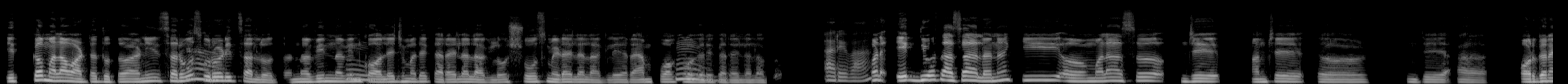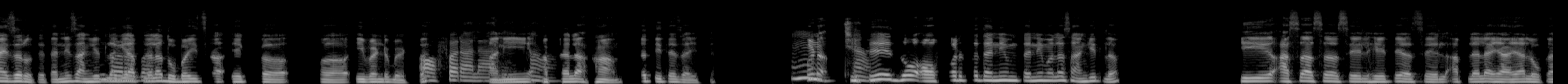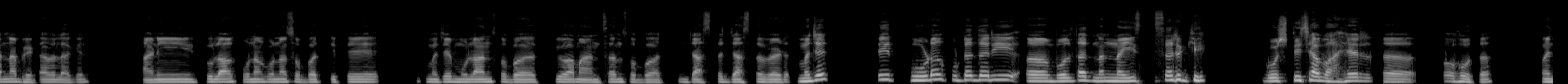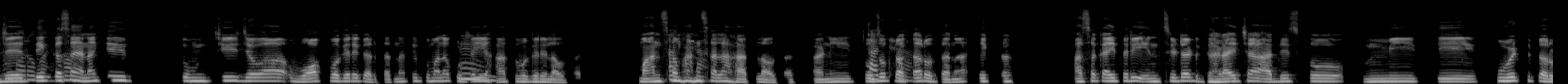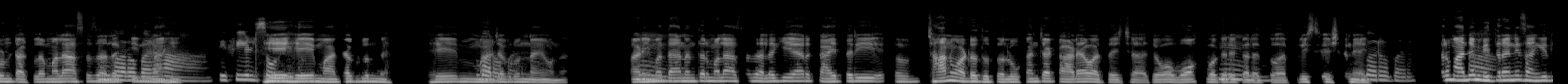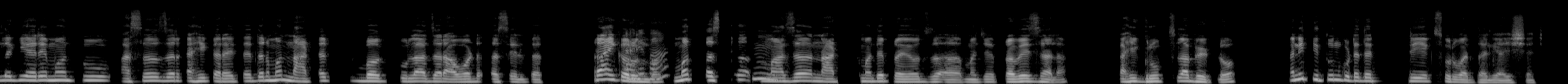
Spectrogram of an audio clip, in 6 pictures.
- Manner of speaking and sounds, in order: in English: "रॅम्पवॉक"; in English: "ऑर्गनायझर"; tapping; other noise; laughing while speaking: "नैसर्गिक गोष्टीच्या"; laughing while speaking: "माणसं माणसाला"; in English: "क्विट"; in English: "ग्रुप्सला"
- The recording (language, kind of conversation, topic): Marathi, podcast, एखादी कला ज्यात तुम्हाला पूर्णपणे हरवून जायचं वाटतं—ती कोणती?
